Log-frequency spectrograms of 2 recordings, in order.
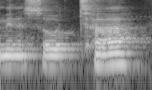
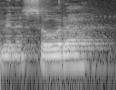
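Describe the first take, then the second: First: The T is a clear, crisp T sound. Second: The T is a quick flap, like a D. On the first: "instead of saying" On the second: "which is a flap"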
